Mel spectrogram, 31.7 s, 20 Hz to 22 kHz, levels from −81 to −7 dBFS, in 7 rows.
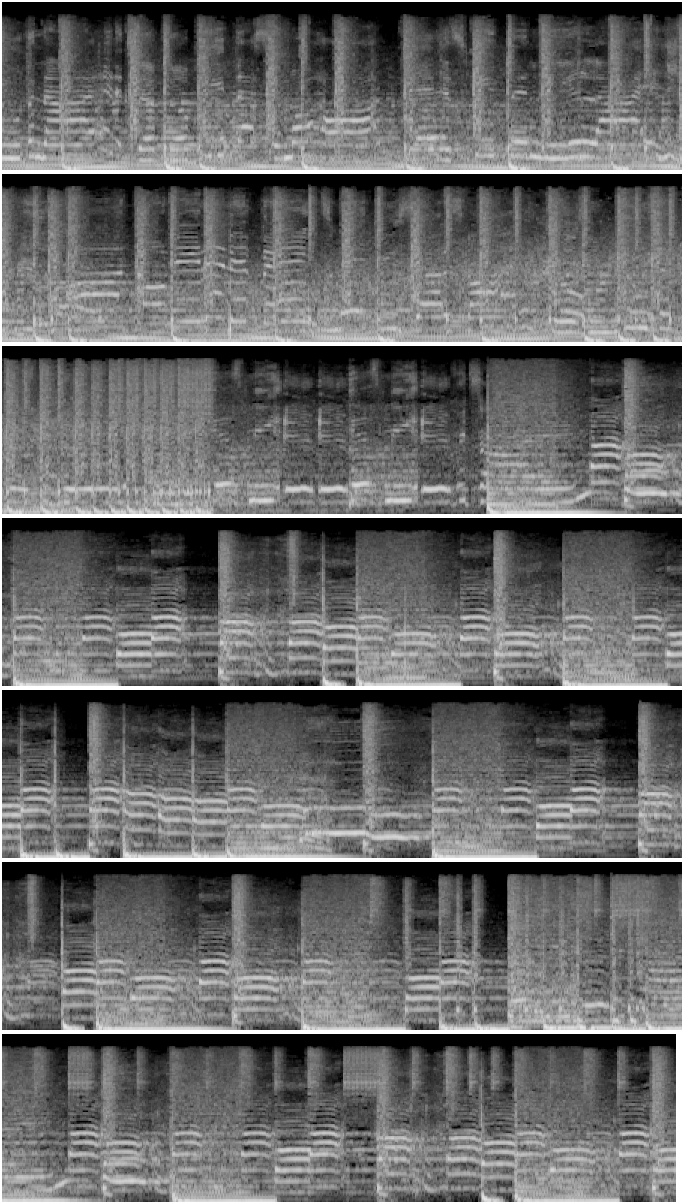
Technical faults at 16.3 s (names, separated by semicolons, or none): loud pop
